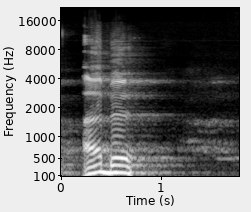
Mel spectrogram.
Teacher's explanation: antara dua bibir merapatkan dengan kuat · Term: huruf ba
